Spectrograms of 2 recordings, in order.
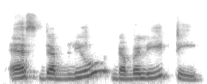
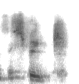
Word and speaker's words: suite: इट is just the same pronunciation of the word SWEET. Same pronunciation. Sweet.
